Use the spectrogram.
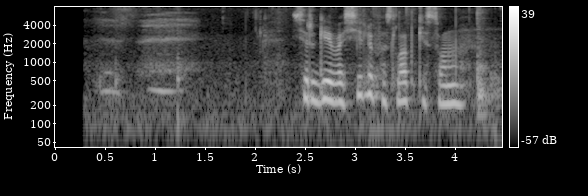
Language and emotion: Russian, neutral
